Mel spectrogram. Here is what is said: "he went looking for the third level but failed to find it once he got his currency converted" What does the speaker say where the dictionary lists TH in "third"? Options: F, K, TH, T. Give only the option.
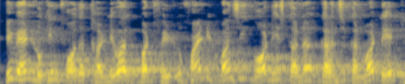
T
